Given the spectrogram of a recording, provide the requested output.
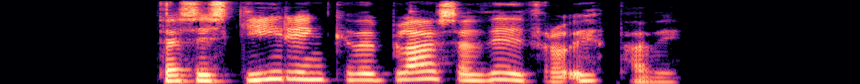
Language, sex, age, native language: Icelandic, female, 40-49, Icelandic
